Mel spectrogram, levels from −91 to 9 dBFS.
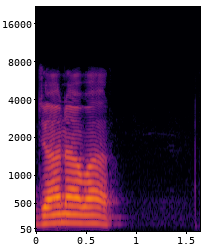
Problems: background sounds at intervals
